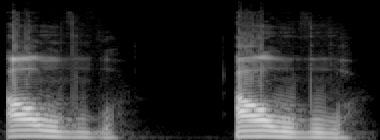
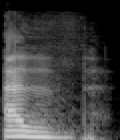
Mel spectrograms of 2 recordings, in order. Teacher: We need to raise the back of the tongue to make the letter heavy and say al, al. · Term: heavy letter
